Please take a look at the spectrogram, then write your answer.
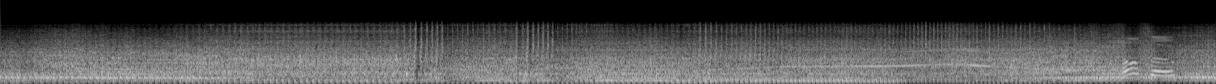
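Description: A Massey Ferguson 14 garden tractor mower engine runs steadily and loudly after an air-assisted start, a dense continuous drone that holds throughout with only slight wavering and a brief squeal near the end.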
